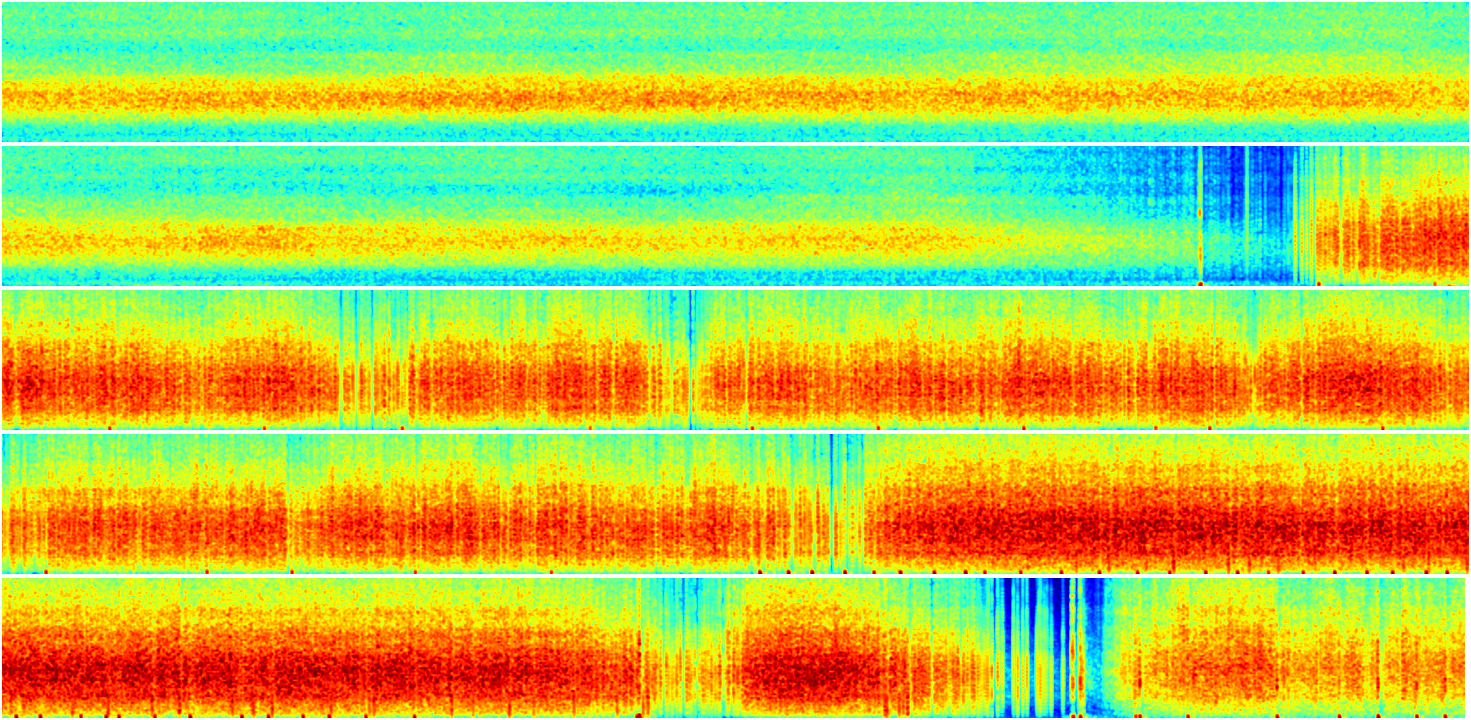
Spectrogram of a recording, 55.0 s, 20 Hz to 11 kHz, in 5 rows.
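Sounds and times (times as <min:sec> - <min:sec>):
fireworks hissing and popping: 0:00.0 - 0:54.9.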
